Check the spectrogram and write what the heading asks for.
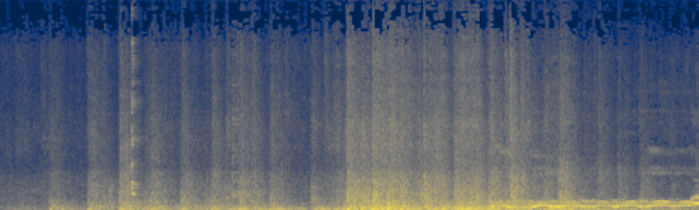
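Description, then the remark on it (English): A noisy washing machine churns with rhythmic thumping and clattering that swells louder midway through, and a wavering, warbling whine rises over the rumble near the end. “That's my that's my noisy ass washing machine.”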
